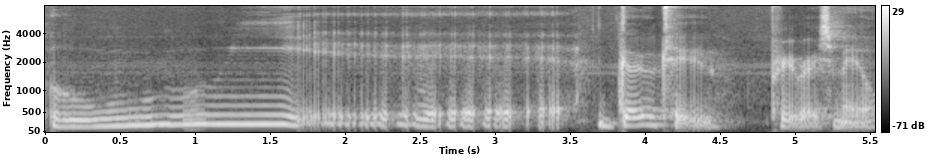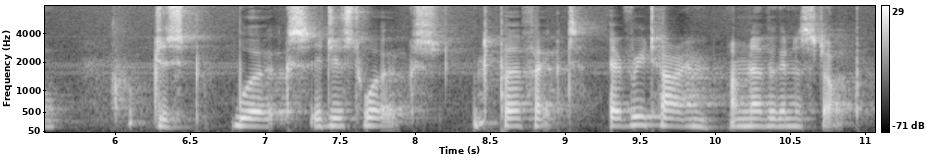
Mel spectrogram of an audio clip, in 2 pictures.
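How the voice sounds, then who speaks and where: Quiet and very slow, a woman with a fairly low pitch speaks at a very even loudness and with fairly even intonation, leaving long, frequent pauses over noticeable background noise. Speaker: running vlogger. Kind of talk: casual vlog. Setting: hotel room.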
